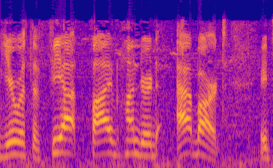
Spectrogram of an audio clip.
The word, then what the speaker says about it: Abarth: with the fiat 500 abarth it spelled a b a r th but the H is silent and the a is pronounced ah as in what happened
